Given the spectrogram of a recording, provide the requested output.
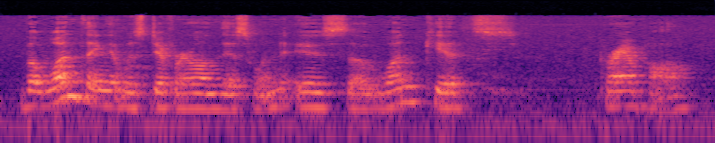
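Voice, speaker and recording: A woman with an American accent speaks at a fairly slow pace in a fairly low pitch, with ordinary pitch variation and noticeable background noise. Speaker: retired rural school teacher. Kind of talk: oral history interview answer.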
